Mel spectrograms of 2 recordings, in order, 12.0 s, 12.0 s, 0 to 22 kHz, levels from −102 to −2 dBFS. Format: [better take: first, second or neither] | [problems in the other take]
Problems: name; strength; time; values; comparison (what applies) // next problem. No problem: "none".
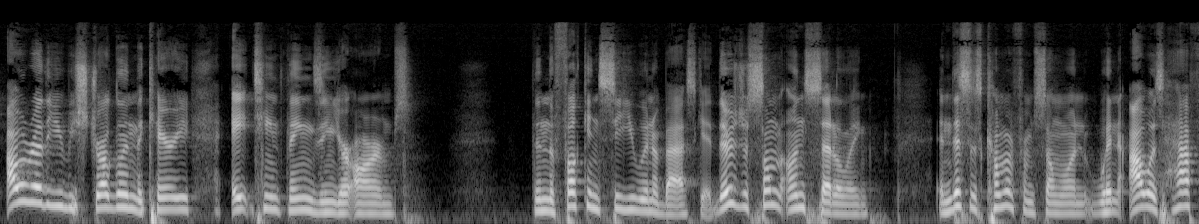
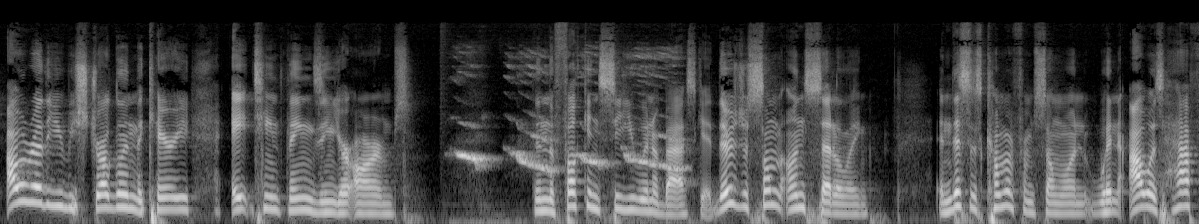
first | dog barking; loud; from 4.5 to 7 s; peak level with the speech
